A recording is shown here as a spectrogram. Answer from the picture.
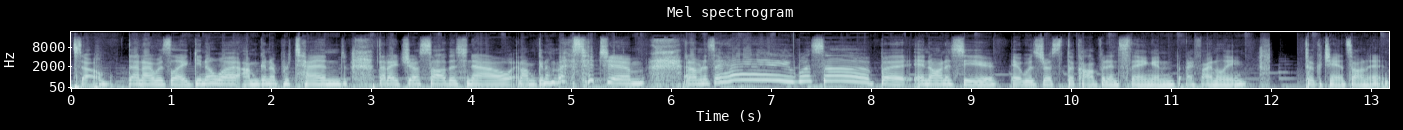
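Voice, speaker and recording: At a moderate pace and very even loudness, a woman with a US East Coast accent speaks in a fairly high pitch with ordinary pitch variation, over noticeable background noise. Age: 20s. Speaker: Twitch streamer and college student. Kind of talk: casual chat.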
